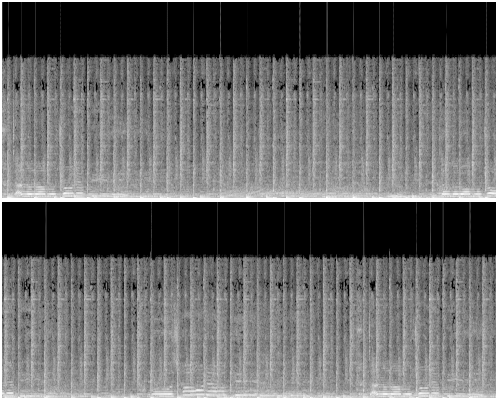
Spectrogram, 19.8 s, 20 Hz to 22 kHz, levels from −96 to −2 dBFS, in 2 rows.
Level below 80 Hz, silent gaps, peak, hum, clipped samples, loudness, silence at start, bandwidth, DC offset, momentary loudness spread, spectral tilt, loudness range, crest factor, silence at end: -16 dBFS; none; 0 dBFS; none; under 0.1%; -13 LUFS; 0 s; 16.5 kHz; 0.3%; 6 LU; -4.5 dB/octave; 3 LU; 12 dB; 0 s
